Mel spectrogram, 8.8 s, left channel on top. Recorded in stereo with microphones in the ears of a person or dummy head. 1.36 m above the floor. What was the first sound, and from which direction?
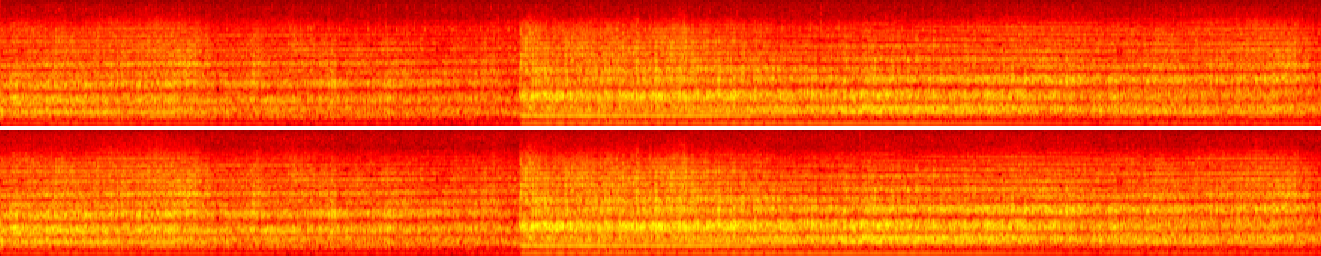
A helicopter, 20° right (ahead or behind).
